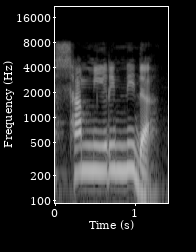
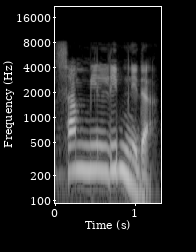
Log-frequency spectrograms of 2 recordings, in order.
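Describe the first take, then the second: First: The middle consonant is a flapped R sound. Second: The middle consonant is a clear L sound. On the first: The speaker calls it right. "saya bacanya samirimnida" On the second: The speaker calls it wrong. "bukan samilimnida"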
